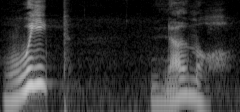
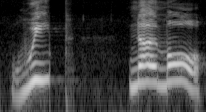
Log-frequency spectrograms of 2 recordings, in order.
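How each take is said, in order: First: Soft, falling away to almost nothing; hushed reading. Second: Said in the usual way. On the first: Shown as a demonstration. Reading the elder's words to the church, very softly. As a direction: let the words fade out gently. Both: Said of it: "look at these words".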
